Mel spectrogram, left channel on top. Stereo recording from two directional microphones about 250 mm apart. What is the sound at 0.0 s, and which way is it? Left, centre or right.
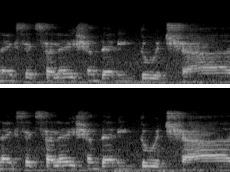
A man's voice, centre.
